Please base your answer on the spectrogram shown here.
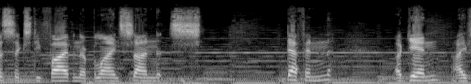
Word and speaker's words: Stefan: and their blind son stefan again i've said it if they wanted me to pronounce it steven they would have spelt it with a v so stefan 35 after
